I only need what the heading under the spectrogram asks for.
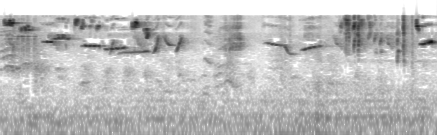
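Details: Mountain robin, locally tledekan gunung, singing: bursts of high thin whistles and slurred chirps, some rising and falling, broken by brief pauses, with a soft low murmur underneath.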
